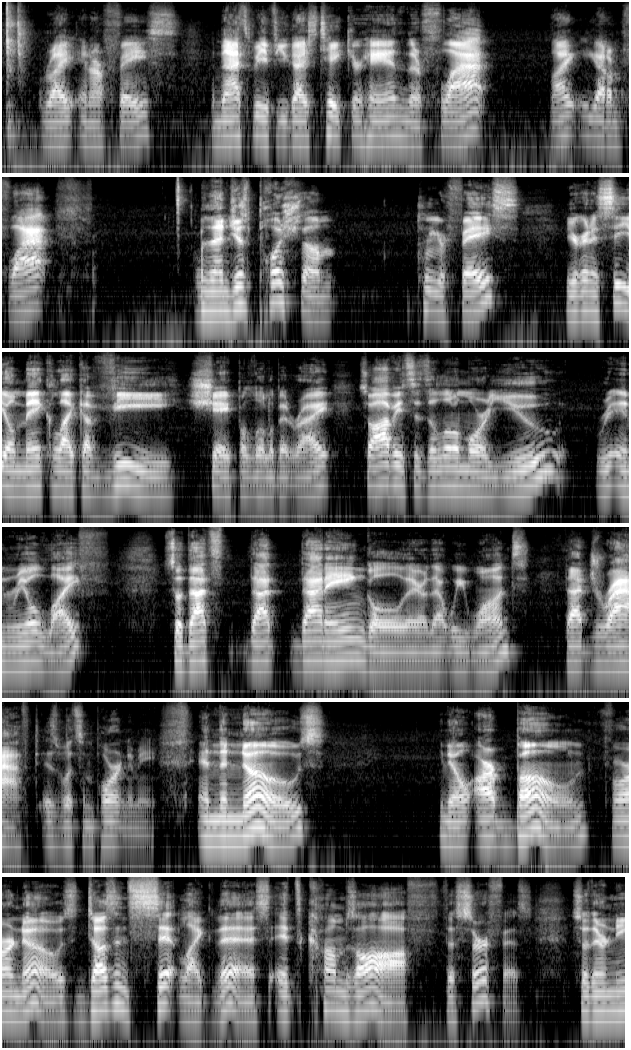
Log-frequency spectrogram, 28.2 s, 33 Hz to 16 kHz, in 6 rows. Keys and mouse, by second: 23.6 right click, 23.6 typing, 24.9 right click, 25.8 click, 26.5 s, 26.5 click.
